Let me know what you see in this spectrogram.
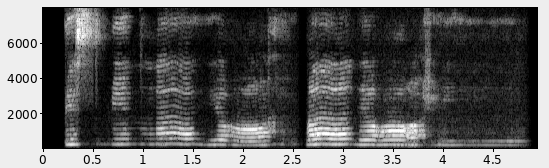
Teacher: di situ tuh rohnya tipis karena didahului oleh huruf kasrah hir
